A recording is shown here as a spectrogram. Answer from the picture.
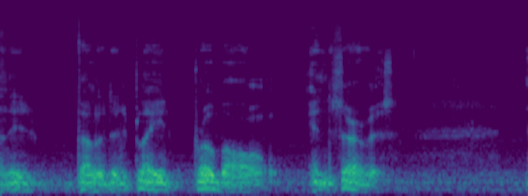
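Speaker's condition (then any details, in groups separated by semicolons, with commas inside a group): Parkinson's disease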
